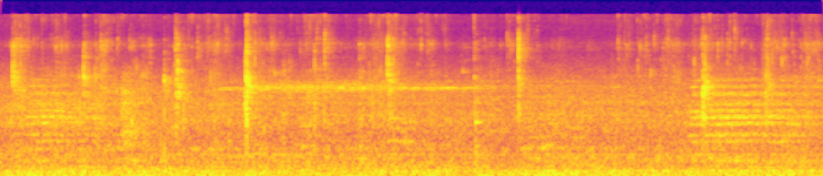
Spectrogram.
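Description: Close-miked wet squishing and sticky clicks of a hand mixing rice with curry on a plate, with chewing mouth sounds, over a low steady hum.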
